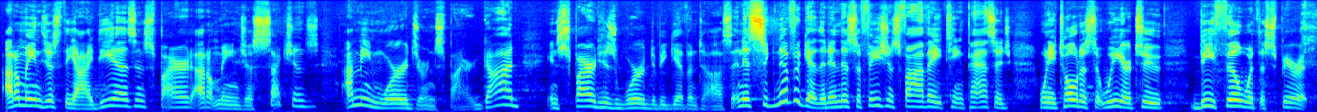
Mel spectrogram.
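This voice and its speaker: A male pastor preaches in an earnest, emphatic way, his voice sitting high and swinging widely up and down. He often stops and restarts a phrase. The sound carries a long reverb, as in a big church sanctuary. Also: big pitch swings, fairly quick. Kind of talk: sermon.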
